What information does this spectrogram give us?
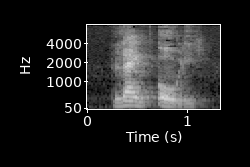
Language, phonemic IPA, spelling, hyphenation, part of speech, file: Dutch, /ˈlɛi̯nˌoː.li/, lijnolie, lijn‧olie, noun, Nl-lijnolie.ogg
- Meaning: linseed oil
